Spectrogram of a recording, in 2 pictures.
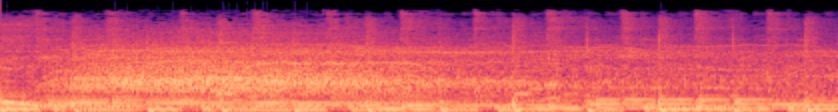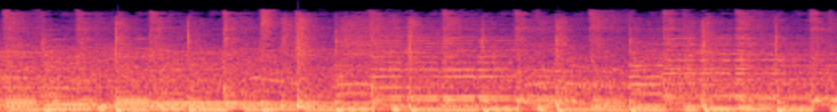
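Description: Live sertanejo band music starting up, with a rhythmic bass and held chord notes, while a crowd cheers loudly over the first few seconds before the cheering fades.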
